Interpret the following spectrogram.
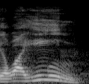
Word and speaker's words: Hua Hin: It looks like Hua Hin, but the locals, they say Hua Hin. So I'm trying to pronounce it like them. Oh, well, we just try our best.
